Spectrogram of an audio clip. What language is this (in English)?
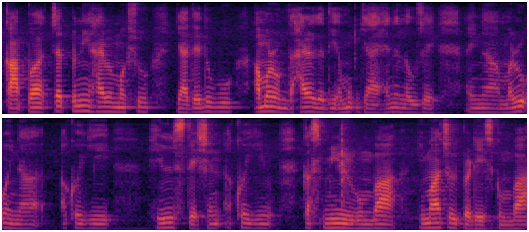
Manipuri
